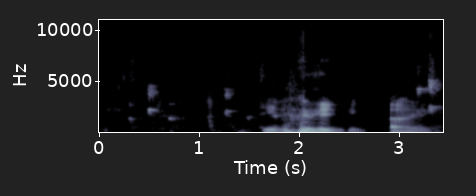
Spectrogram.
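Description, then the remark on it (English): A bird sings in a rhythmic pattern, starting with short clicks and chirps, then breaking into longer, warbling, voice-like notes that rise and fall, moderately loud. “I love the bird tonight. It's actually got rhythm. I don't know what it's singing, but it's singing.”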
